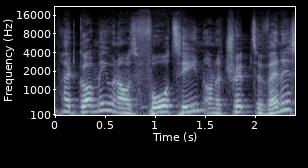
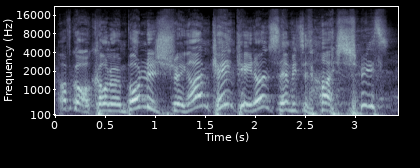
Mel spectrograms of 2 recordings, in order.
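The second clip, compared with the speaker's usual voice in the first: loud, higher mock-offended rant; indignant outburst; 6 semitones higher, 7 dB louder than usual. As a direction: huff at him like your kink was insulted. Retold indignant retort.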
